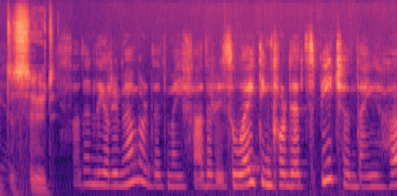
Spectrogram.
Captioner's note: russian Accent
